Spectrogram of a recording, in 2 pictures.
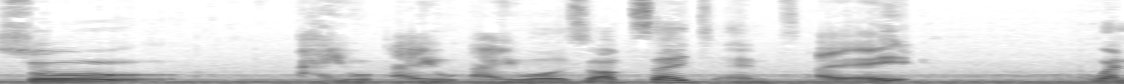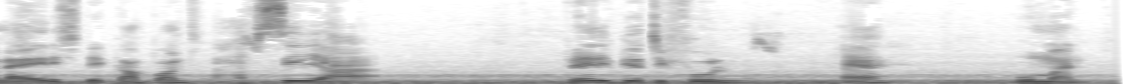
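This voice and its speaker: A man's voice: mid-range voice, slow, pauses often. A man in his thirties from Ivory Coast, a French speaker with a West African accent, answering casually and earnestly with repeated phrases. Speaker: interview guest. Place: outdoors by a parked car in town. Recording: noisy outdoor street recording.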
